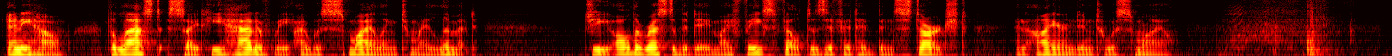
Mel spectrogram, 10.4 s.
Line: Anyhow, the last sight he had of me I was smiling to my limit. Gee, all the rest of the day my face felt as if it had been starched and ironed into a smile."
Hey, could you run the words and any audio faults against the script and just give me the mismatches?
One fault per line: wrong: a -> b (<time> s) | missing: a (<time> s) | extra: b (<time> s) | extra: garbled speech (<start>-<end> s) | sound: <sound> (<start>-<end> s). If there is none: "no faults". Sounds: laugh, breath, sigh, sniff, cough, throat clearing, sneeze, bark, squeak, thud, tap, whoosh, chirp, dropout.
sound: squeak (9.1-10.2 s)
